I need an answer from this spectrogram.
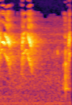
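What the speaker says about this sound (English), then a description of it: "What the hell's up with that bird?" A bird in the video game Republique Remastered gives three sharp, high squawks in quick succession, close and fairly loud over a faint low hum.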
